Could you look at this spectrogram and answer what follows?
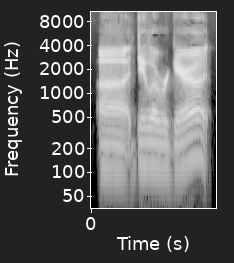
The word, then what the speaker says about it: de la Reguera: And that's like, I think the one thing that stands out to me is that I think I'm going to try and pronounce the name correctly. Ana de Reguera, De La Reguera, like who we recently saw in Army of the Dead.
